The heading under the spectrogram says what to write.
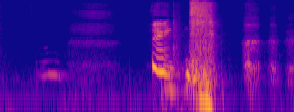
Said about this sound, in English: Oh, I need to sneeze.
